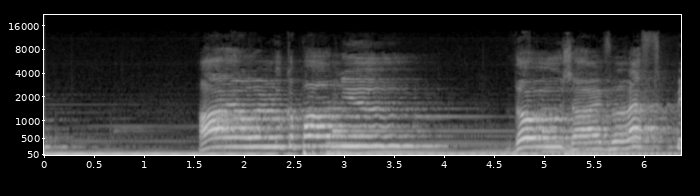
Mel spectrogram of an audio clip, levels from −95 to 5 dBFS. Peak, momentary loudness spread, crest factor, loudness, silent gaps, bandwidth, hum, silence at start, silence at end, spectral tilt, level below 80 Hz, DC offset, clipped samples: -8 dBFS; 12 LU; 16 dB; -23 LUFS; none; 12.5 kHz; none; 0 s; 0 s; -7 dB/octave; -28 dBFS; under 0.1%; under 0.1%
